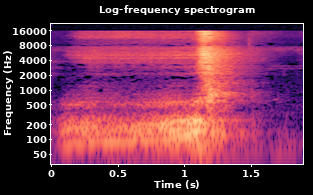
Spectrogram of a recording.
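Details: Dog growling low and steadily, swelling into a brief sharp bark-like burst near the end before falling silent.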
